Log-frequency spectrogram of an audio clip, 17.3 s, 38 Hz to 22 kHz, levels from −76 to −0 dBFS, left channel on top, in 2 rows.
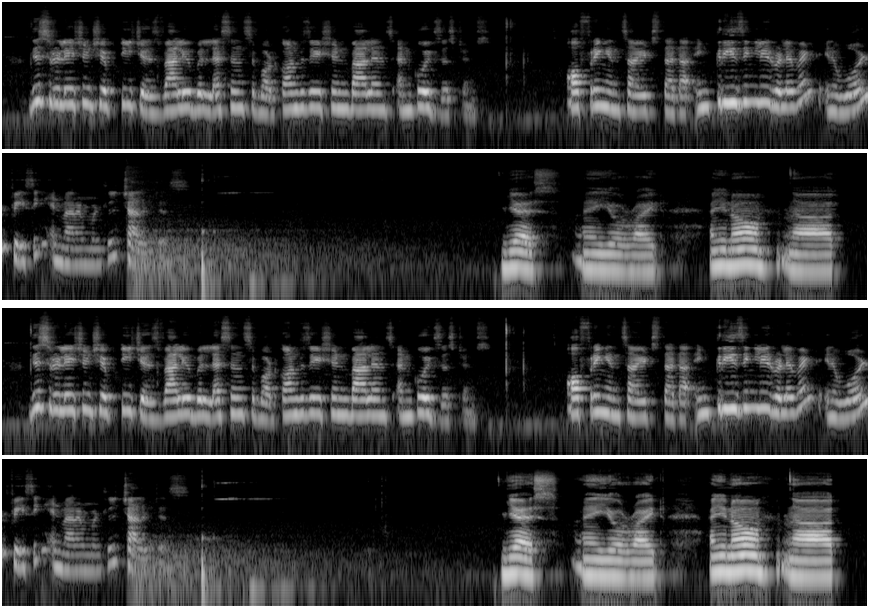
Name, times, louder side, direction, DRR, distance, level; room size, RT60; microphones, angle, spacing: voice 1, 0.3-4.9 5.7-10.5, right 1 dB, 10° right, 0.9 m, -27 dB
sound 1, 9.9-13.3, left 1 dB, 35° left, 1.6 m, -46 dB
voice 2, 13.7-15.5 15.7-17.0, right 4 dB, 85° right, 0.8 m, -21 dB
11.5 x 7.4 x 2.7 m
head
